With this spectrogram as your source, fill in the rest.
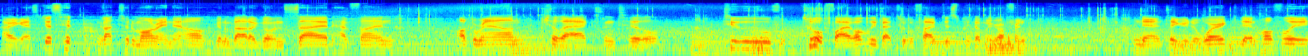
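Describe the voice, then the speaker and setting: Music plays in the background as a man talks at a moderate pace with long, frequent pauses. The sound is dry with no echo. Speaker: vlogger. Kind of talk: casual vlog chat. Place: street. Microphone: phone near.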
